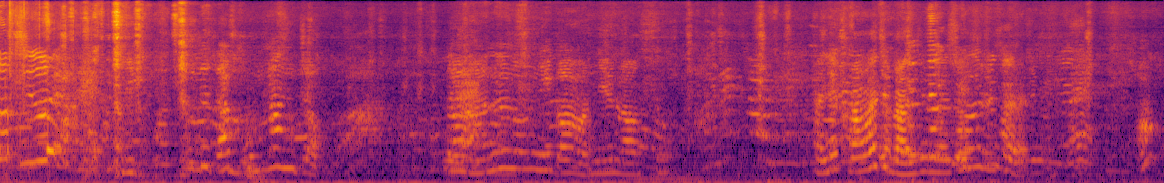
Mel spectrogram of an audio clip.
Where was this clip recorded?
in a park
